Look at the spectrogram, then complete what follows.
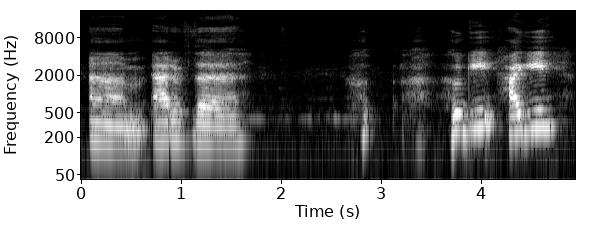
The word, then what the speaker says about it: hygge: terrible no okay let's scratch that red heart hygge okay that's how you pronounce it hygge red heart hygge yarn which is this furry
